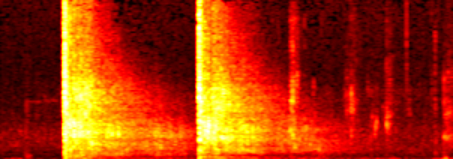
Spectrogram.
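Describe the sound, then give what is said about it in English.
Two loud, sharp gunshots from a soldier firing aimed shots one at a time, loading each round from a pouch. They are about a second apart, and each has a long, fading, rumbling decay. “Loading from the expense pouch, ladies and gentlemen. Each shot in the soldier's own time, taking careful aim for each shot.”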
